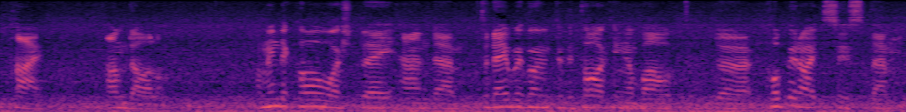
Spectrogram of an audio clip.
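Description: Loud background noise sits behind a man speaking at a fairly quick pace. The sound itself is dry with no echo. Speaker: car tech video host. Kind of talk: casual vlog chat. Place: car. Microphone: phone near.

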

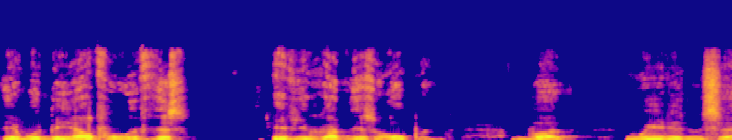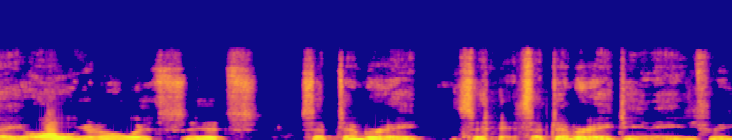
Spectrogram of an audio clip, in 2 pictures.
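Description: Against a quiet background, a man speaks at a very slow pace with big swings in loudness. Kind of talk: interview answer. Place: home room. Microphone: lapel.

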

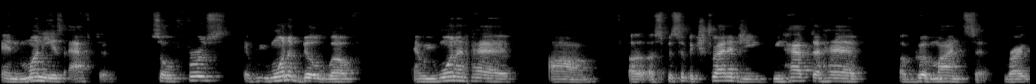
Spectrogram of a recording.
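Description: A bright, sharp tone with ordinary pitch variation, delivered at a fairly slow pace. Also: man, fairly high pitch for a man. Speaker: financial literacy panelist; panelist. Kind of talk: virtual workshop panel. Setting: video call. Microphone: webcam.

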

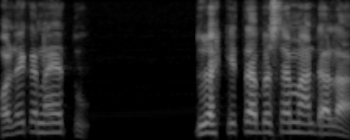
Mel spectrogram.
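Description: In a dry sound with no echo and a quiet background, a man speaks at a very fast pace. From Indonesia. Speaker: regional government official. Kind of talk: formal speech reading. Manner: formal. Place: hall. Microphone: podium.

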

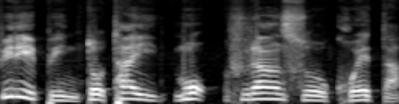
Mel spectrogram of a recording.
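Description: The sound is dry and close with no echo as a man speaks at a fairly slow pace. His pitch is high and his intonation lively. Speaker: YouTube commentator. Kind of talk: solo commentary reading paper. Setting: solo video recording. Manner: rambling, many fillers.

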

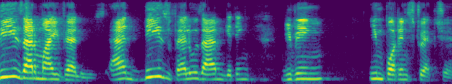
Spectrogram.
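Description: This man has a high pitch and a bright, sharp tone. He speaks at a moderate pace. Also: ordinary pitch variation.

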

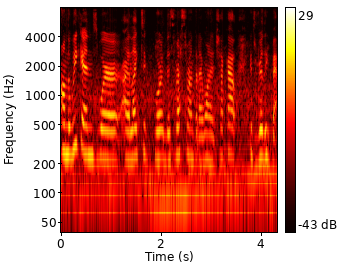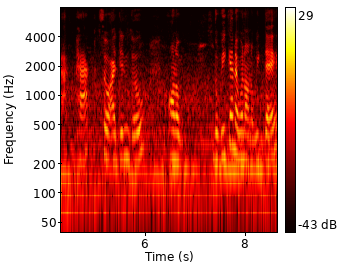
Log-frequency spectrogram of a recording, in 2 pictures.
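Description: Over noticeable background noise, a woman talks at a fairly quick pace, with a dry sound and no echo. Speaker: vlogger. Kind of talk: casual vlog chat. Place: street. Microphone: phone near.

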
